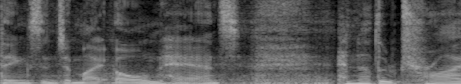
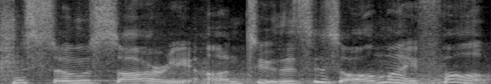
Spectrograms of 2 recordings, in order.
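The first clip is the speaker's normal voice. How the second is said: slow, high, tearful speech through crying; 9 semitones higher than usual. Speaking to antu, out on his own: crying while speaking. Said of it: "he's literally crying".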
